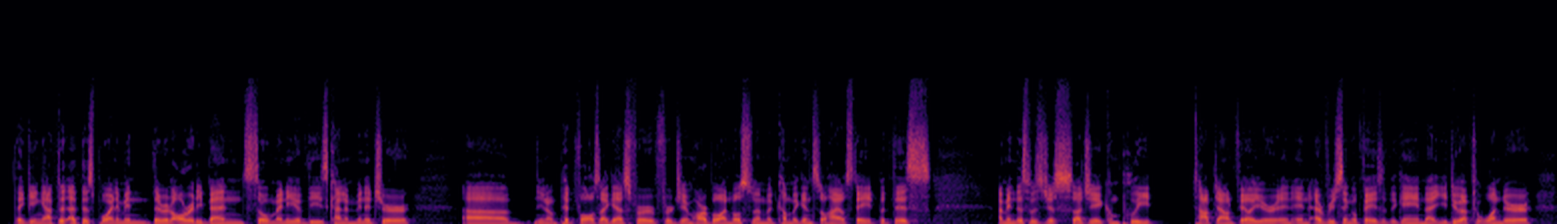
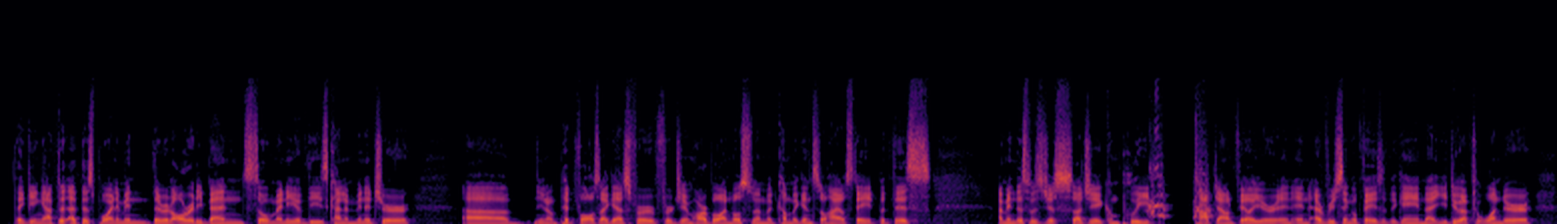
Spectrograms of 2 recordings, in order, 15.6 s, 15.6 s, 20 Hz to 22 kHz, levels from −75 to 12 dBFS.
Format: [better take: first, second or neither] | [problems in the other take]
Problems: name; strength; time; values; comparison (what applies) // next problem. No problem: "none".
first | dog barking; noticeable; at 11 s; peak 6 dB below the speech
